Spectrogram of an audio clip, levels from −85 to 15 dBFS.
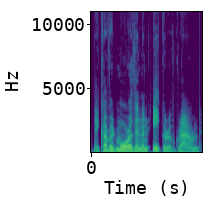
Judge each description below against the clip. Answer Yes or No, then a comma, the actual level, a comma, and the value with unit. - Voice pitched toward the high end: No, low, 110 Hz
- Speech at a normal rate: No, fast, 215 wpm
